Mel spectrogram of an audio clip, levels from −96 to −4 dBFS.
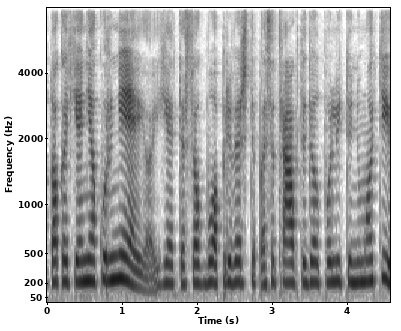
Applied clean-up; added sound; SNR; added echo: none; none; none; none.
